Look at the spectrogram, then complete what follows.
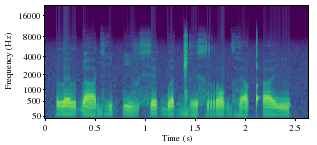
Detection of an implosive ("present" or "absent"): present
